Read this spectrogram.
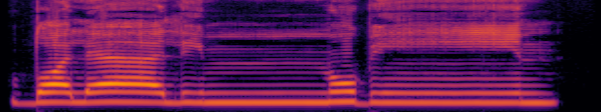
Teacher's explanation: آخری میں لام کے نیچے تنوین زیر ہے، پھر حرف المیم ہے کلمت مبین۔ میم حروف الادغام بغنہ میں سے ہے تو ہم یہ حکم کو غنہ اور تشدید کے ساتھ ادا کریں گے · کلمت ضلال میں حرف الضاد کو تفخیم سے مطلب بھاری آواز میں پڑھیں گے۔ آخری میں لام کے نیچے تنوین زیر ہے، پھر حرف المیم ہے کلمت مبین۔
